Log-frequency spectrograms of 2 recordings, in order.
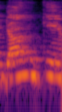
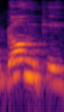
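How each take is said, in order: First: ডাঙ্কি with an open a, like dunky; wrong pronunciation. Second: ডঙ্কি with a rounded o, like donky; correct pronunciation. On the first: Teacher warning pupils of a common mistake, ডাঙ্কি with an a. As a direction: say ডাঙ্কি with dunk in the first syllable. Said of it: "ডাঙ্কি নয়". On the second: Teacher correcting a common mistake, ডঙ্কি with a rounded o. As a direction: say ডঙ্কি with don in the first syllable. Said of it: "এই ওয়ার্ডটা special". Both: Shown as a demonstration.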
